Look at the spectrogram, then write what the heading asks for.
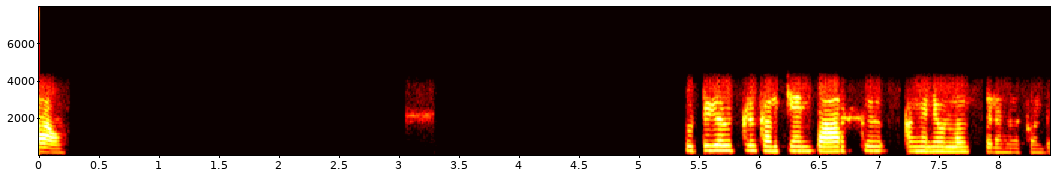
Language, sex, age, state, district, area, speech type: Malayalam, female, 18-30, Kerala, Thiruvananthapuram, rural, conversation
